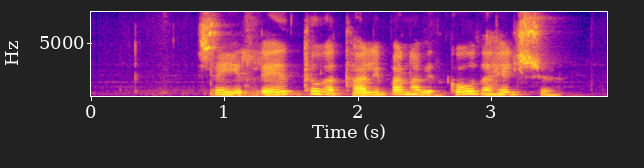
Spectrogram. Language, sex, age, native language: Icelandic, female, 50-59, Icelandic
